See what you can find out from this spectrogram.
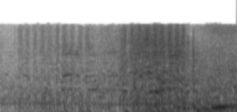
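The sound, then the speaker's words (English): Rapid gunfire crackles behind a speeding Mercedes in a car chase, dense and continuous within a loud, roaring wash of noise that swells toward the end. “Gunfire snaps at their tail.”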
